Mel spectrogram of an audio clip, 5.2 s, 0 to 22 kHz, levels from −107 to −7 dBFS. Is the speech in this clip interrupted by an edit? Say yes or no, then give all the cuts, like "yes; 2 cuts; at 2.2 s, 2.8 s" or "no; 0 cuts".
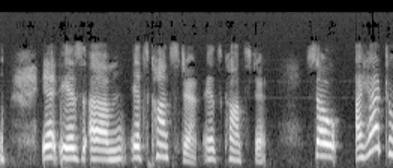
no; 0 cuts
